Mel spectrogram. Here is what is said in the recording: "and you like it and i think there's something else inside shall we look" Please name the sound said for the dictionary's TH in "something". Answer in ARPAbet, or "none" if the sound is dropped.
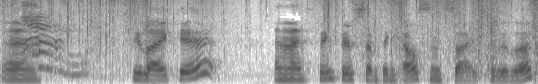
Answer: TH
